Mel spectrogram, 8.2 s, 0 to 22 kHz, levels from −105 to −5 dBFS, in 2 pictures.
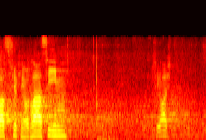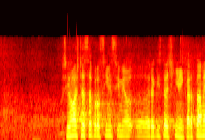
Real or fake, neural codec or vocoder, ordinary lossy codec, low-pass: real; none; AAC, 48 kbps; 7.2 kHz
